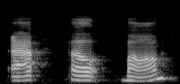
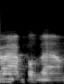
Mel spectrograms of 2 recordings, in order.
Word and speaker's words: Apfelbaum: You're saying it right, Joe Apfelbaum. That's right. He gave me a 101 tutorial on how to say his last name is 3 syllables.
